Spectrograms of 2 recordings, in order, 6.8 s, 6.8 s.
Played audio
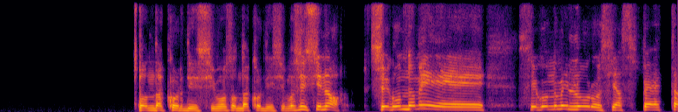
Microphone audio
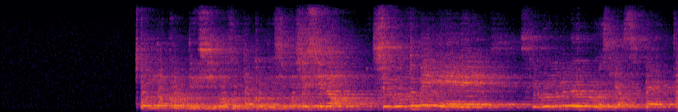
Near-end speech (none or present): none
